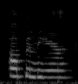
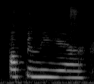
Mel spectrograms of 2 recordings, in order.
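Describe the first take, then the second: No difference in how they are said.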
